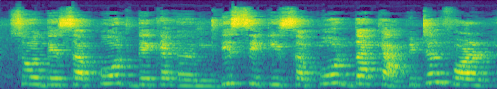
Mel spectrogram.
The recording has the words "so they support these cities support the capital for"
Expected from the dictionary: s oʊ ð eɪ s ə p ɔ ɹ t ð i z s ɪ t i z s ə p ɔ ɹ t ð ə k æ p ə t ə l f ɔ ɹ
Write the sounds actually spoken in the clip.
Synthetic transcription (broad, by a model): s oʊ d eɪ s ə p ɔ ɹ t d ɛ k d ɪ s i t s ə p ɔ ɹ t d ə k æ p ə t ə l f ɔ ɹ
